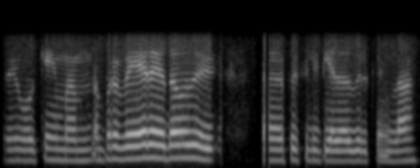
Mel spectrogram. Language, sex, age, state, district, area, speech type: Tamil, female, 45-60, Tamil Nadu, Ariyalur, rural, conversation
